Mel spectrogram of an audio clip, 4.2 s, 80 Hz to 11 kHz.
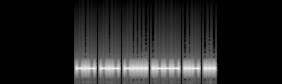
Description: Morse code, heard as a keyed tone, about 40 wpm, 700 Hz. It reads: KK6JUS
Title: USA Call Signs - 6x Character Spacing - 40wpm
